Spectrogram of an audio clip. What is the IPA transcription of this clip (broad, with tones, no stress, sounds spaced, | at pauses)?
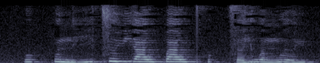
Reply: ʊ˨˥ k̚ p ɵ˨˩ n iː˨˥ t͡s ɵ˥ ɥ j aː˥ w p aː˥ w pʰ ʊ˧ k̚ s ɐ˨˥ j w ɐ˨˥ ŋ l ɵ˨˧ ɥ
